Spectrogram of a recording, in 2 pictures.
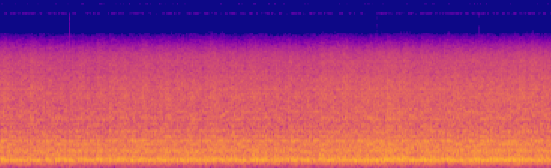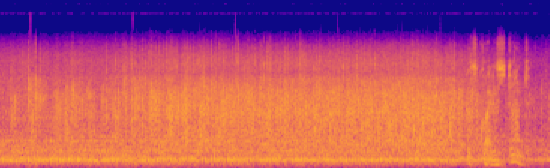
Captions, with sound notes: (audience applauds) - It's quite a stunt.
